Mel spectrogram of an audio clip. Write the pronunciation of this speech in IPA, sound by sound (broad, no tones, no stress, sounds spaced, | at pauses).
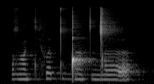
z ɔ̃ tʲ f ə t ŋ͡ǃ ã t ŋ͡ǀ ə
